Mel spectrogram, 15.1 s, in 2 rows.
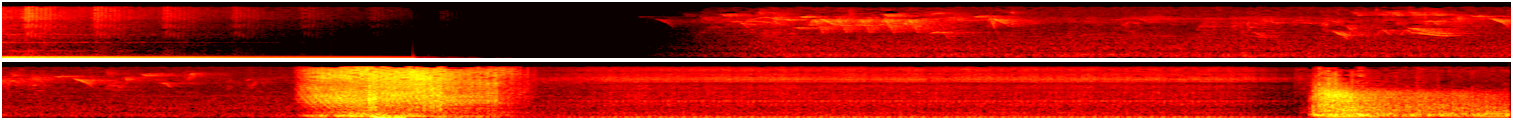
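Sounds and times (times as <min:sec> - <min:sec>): low outdoor background noise: 0:03.2 - 0:09.0
birds chirping: 0:03.3 - 0:09.0.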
